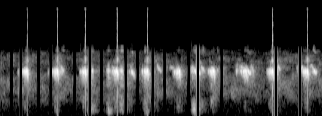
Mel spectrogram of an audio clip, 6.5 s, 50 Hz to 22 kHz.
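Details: Peregrine falcon chick at Liempde, the second chick, newly hatched on 19 April 2021, cheeps steadily, giving short, thin, high peeps about every half second against a quiet background.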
